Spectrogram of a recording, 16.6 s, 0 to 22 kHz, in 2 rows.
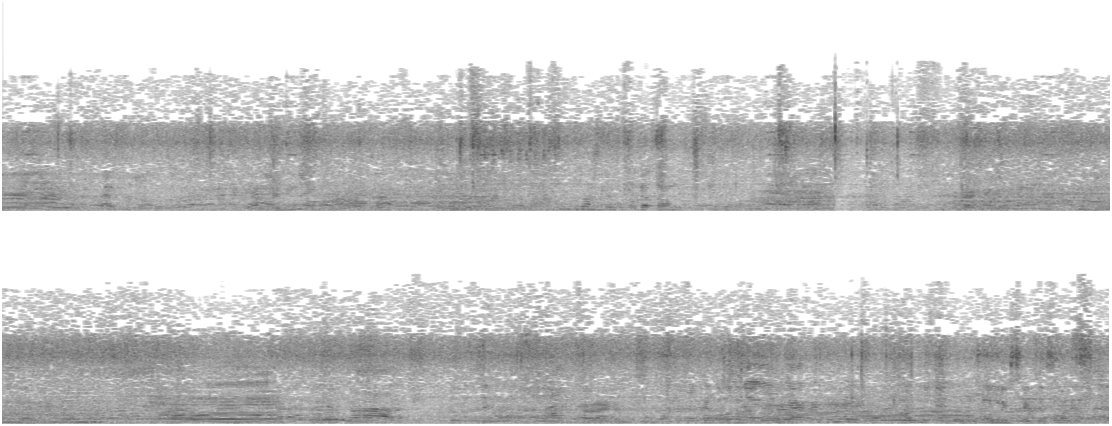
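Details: Bulls for sale for Qurbani at the Batajor haat livestock market on Tuesday, 26 March 2024; a drawn-out lowing moo rises and falls near the middle, partly buried under constant crowd chatter, voices and market bustle.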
